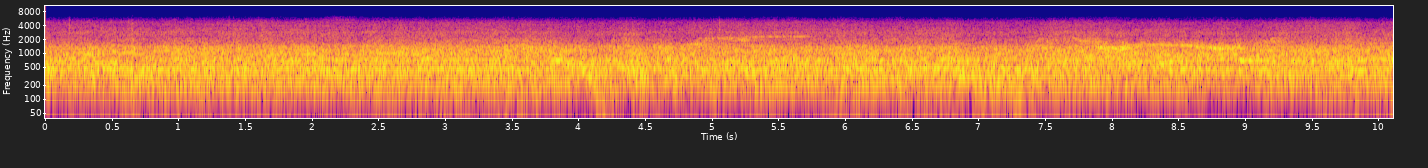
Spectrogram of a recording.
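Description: Dense, steady wall of electronic noise, rumbling low and hissing high, with faint gliding tones rising out of it about halfway through and again near the end.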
